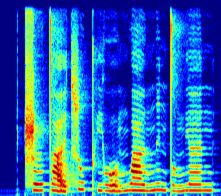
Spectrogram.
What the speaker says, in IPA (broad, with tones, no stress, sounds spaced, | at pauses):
ʈ͡ʂ ɻ̩˧˥ t̪ a̰˨˩ ɪ̯ t͡s u˥ pʰ j o̰˨˩ ʊ̯ n̪ w a˥˧ ɪ̯ n̪ i˥˩ n t̪ ɤ˩ n̪ j ɛ˥ n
